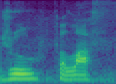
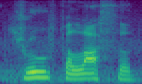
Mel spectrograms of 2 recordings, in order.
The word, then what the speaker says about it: Drosophila: I think that's how you pronounce it. Drosophilus. Hold on now. That's a tongue twister. Drosophila. Drosophila. Drosophila. Drosophila. Drosophila. That's what it's called.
